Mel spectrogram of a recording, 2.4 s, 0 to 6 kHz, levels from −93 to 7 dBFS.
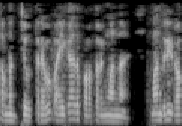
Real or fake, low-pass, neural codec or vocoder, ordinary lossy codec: real; 5.4 kHz; none; AAC, 32 kbps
